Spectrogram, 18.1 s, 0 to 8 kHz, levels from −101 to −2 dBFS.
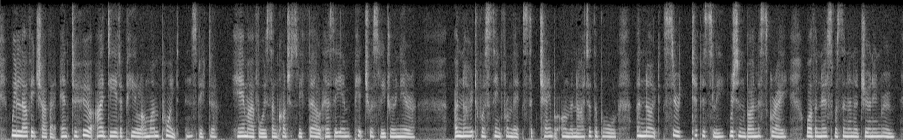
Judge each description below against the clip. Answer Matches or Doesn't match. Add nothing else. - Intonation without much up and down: Matches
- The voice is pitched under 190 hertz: Doesn't match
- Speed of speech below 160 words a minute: Doesn't match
